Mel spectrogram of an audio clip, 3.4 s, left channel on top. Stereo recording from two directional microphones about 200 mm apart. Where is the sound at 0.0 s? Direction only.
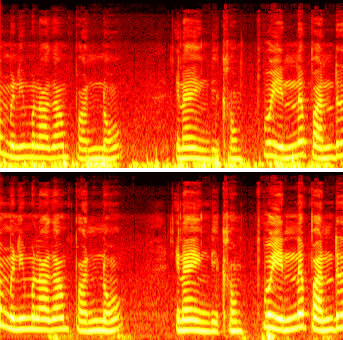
20° right (ahead or behind).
